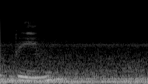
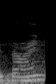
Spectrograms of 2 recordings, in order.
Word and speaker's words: Beim: Is it pronounced Beim or Beim? It's really Beim, but Beim. most people here say Beim, so we made it Beim. I like Beim because that is how it's written, B-E-I-M.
